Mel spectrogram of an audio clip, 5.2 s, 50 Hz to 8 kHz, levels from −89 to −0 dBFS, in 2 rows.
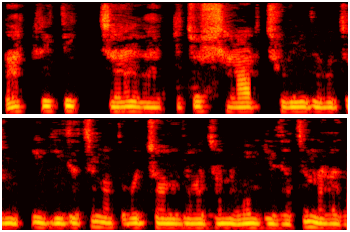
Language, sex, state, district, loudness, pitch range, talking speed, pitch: Bengali, male, West Bengal, Jalpaiguri, -33 LUFS, 115-125 Hz, 185 wpm, 120 Hz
